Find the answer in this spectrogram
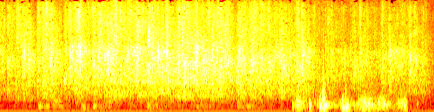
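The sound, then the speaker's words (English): Audience applause welcoming a missions coordinator to the stage, steady dense clapping throughout with a voice breaking in near the end as the clapping continues. “So would you put your hands together and welcome Grace, who is our missions coordinator here.”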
